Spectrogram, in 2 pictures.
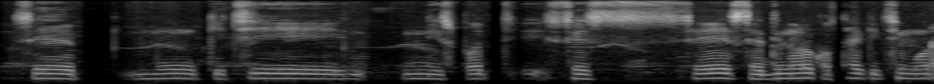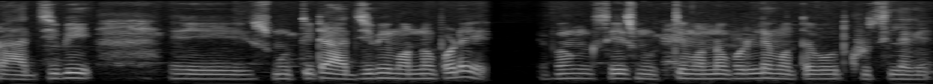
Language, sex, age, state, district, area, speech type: Odia, male, 18-30, Odisha, Jagatsinghpur, rural, spontaneous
